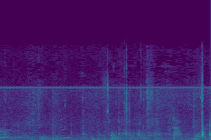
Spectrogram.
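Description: Children shuffling and moving about a room, with faint scattered taps and rustles and soft, indistinct voices.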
